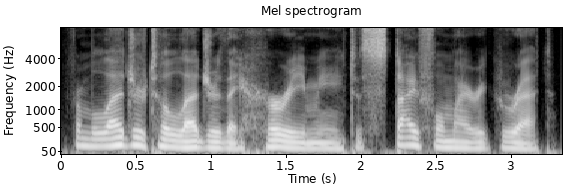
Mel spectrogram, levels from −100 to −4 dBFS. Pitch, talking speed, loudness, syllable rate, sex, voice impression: 105 Hz, 200 wpm, -18 LUFS, 4.9 syllables/s, male, very masculine, very middle-aged, thick, tensed, slightly powerful, bright, slightly soft, clear, fluent, cool, intellectual, refreshing, slightly sincere, calm, friendly, reassuring, unique, elegant, wild, very sweet, lively, kind, slightly modest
